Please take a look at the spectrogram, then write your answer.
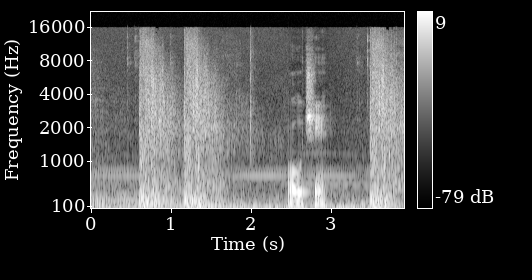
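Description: Several sharp bursts of gunfire from the shooter game Dead Effect ring out in quick succession, with a brief spoken exclamation between shots over a faint electronic hum.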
